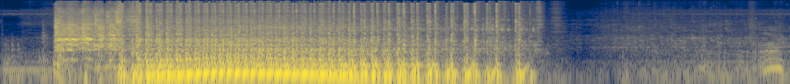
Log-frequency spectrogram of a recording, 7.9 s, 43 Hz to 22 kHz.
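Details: S10 Blazer with swapped SBC 383 V8 and MSD ignition: cranks and catches with lumpy, uneven idle; cylinder misfire, cylinders five and six suspected dead.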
